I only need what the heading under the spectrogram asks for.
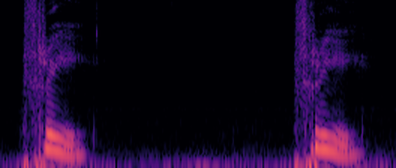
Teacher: A tapped R sound would sound like this three, three. That's the sound you don't want.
